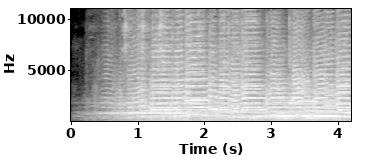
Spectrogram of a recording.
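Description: A banda landaise, a southwest-French festive brass band, playing: brass over drums, fading in over the first second and then running at full strength.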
